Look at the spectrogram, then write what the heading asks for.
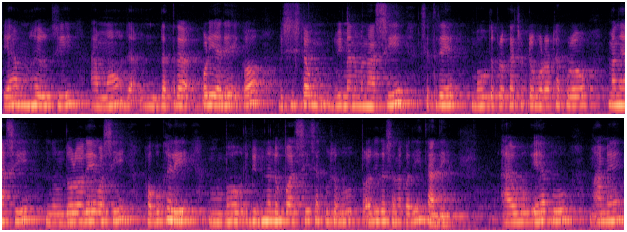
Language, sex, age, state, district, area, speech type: Odia, female, 45-60, Odisha, Khordha, rural, spontaneous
